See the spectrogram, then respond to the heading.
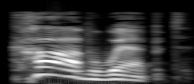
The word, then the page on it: cobwebbed: British English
